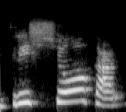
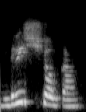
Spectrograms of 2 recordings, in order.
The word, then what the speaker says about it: গ্রীষ্মকাল: Baby ময়ের উচ্চারণ করা যাবে না বাচ্চা, গ্রীষ্মকাল বলতে হবে, গ্রীষ্মকাল। ঠিক আছে, ম উচ্চারণ করা যাবে না, গ্রীষ্মকাল।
